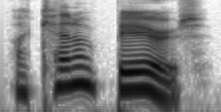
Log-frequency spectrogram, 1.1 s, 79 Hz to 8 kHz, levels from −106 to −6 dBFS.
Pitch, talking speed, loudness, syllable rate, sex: 205 Hz, 215 wpm, -15 LUFS, 5.2 syllables/s, female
